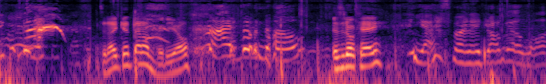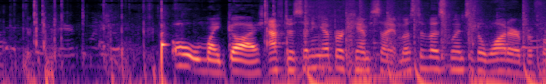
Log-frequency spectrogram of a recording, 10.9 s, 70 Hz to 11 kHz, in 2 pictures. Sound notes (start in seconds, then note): 0.2 scream; 1.4 laughs; 8.1 voiceover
